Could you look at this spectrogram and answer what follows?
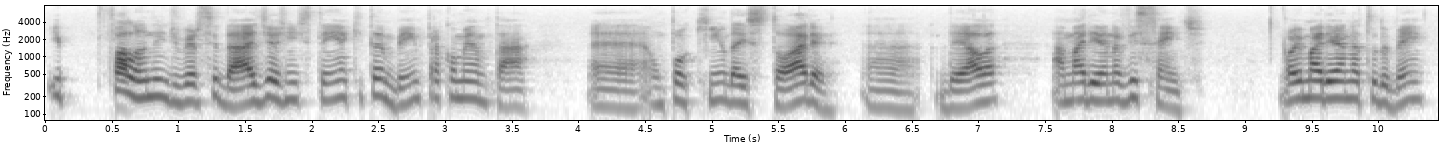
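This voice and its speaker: A man's voice: a little high, unhurried, dull audio. A man hosting a podcast in a friendly, casual way, with many hesitation fillers. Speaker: podcast host.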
